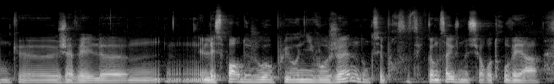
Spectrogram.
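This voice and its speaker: With big swings in loudness, a man of fairly low pitch speaks in fairly even intonation amid noticeable background noise. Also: moderate pace. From France, Ain (Oyonnax area). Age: 30s. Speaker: former pro footballer, coach. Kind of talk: podcast interview.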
